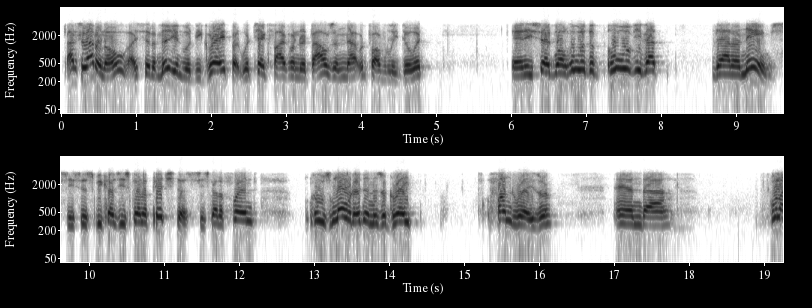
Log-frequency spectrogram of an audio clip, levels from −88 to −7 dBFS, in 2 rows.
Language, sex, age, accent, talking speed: English, male, 50-69, American, 180 wpm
